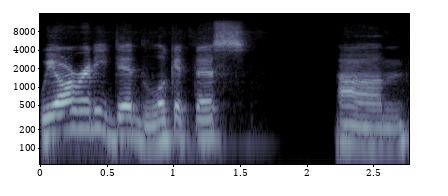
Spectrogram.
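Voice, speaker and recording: A man's bright, sharp voice with ordinary pitch variation over a quiet background. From Delaware County, Pennsylvania; Pennsylvania. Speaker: student tour guide. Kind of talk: guided campus tour. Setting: video call. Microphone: webcam.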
